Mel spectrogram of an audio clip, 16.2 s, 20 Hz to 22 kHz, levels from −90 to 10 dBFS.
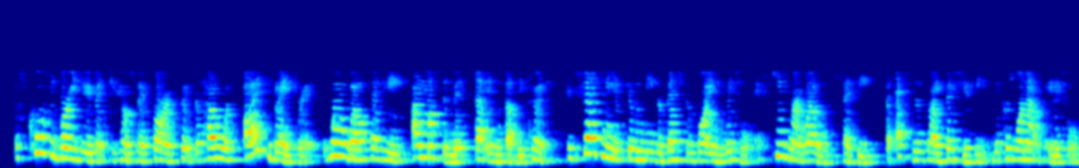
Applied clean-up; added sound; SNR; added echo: none; none; none; reverberation time 0.6 s.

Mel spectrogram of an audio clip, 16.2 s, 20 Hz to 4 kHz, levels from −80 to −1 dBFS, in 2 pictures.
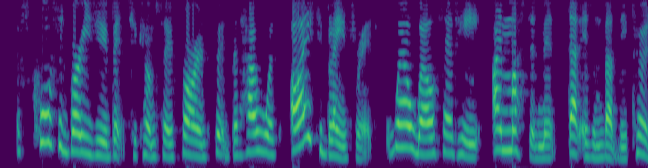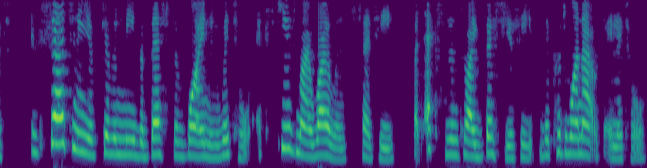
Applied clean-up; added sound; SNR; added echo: none; none; none; none.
